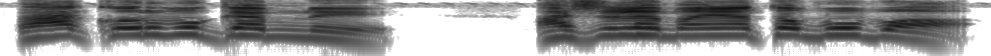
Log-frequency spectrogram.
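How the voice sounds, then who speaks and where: A man's voice: very high-pitched, fairly quick, pushed and bright, no room sound, studio quality. An actor playing a bitter village man who mocks a marriage in a TV drama. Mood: scornful. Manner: scornful and mocking. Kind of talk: TV drama acting.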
